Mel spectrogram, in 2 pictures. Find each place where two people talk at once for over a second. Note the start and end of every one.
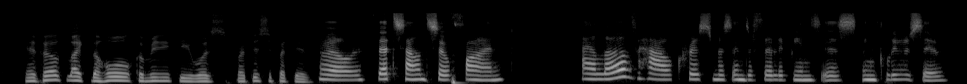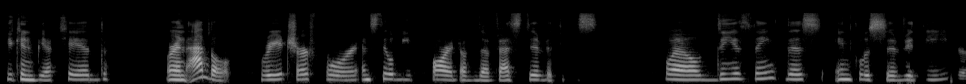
none

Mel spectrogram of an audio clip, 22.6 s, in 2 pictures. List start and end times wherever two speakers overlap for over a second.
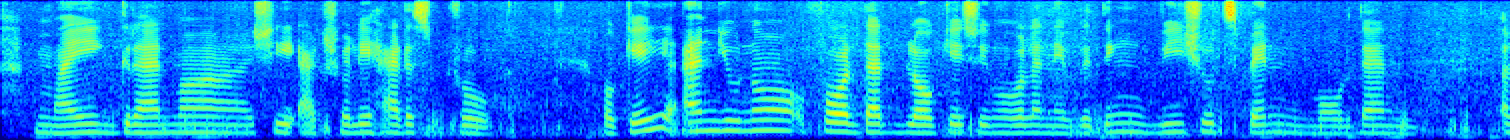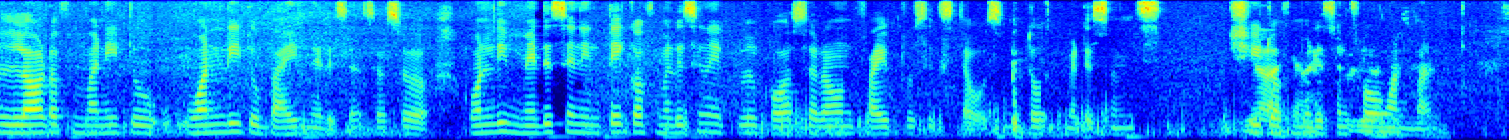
20.6-22.1

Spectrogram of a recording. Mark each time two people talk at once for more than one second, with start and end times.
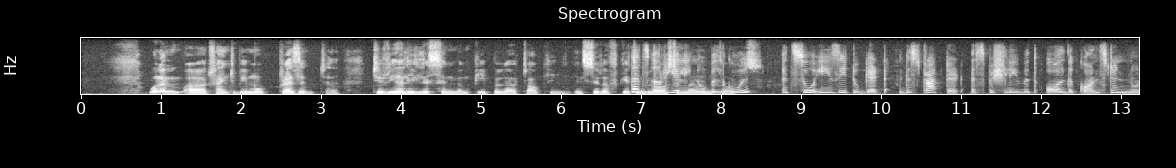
6.8-8.2

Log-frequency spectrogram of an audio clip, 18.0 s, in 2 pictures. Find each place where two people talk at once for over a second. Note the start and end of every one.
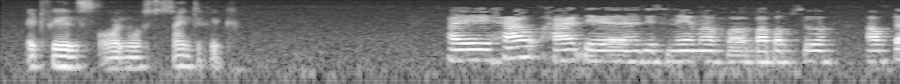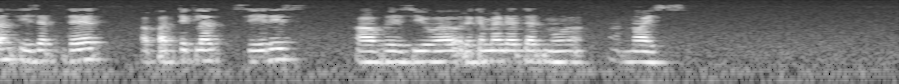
none

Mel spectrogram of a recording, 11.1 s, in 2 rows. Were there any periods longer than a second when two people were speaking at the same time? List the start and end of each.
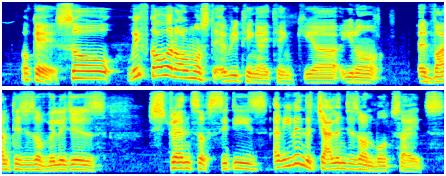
none

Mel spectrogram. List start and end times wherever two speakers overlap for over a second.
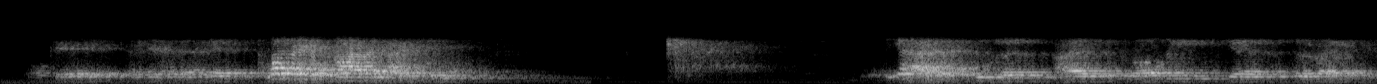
2.8-4.1

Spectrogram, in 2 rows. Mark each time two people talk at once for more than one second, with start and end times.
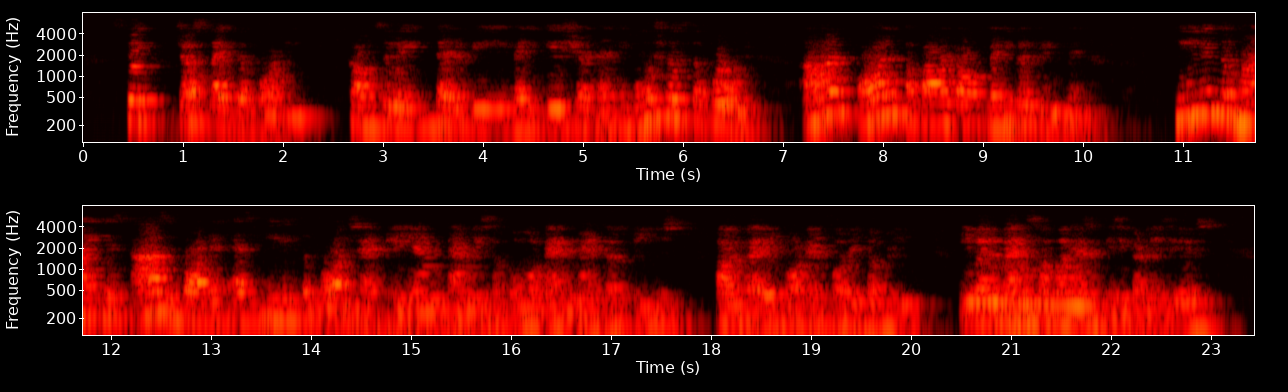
none

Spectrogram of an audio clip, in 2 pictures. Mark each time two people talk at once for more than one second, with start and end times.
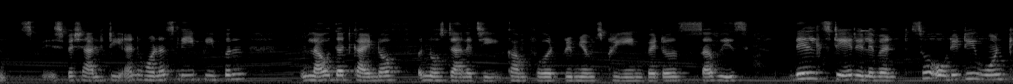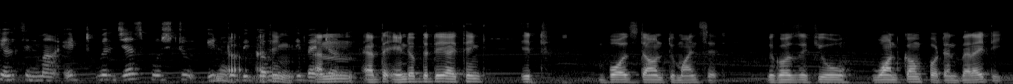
12.2-13.5

